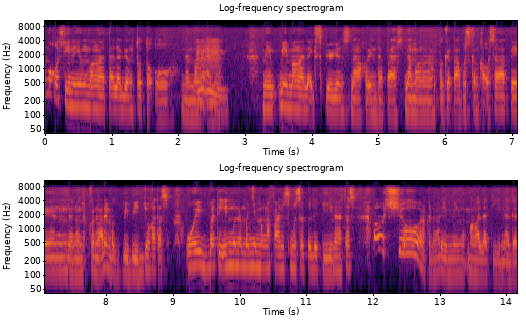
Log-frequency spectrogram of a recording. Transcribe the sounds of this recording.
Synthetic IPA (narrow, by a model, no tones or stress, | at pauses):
mokʊsiːnojʊŋmɐŋat̪ɐlɐɡaŋt̪ot̪oʔo̞nɐŋmɐŋa̰ʔɐno | mɛjmɐjmɐŋanɐʔɛkspiːɹjɐnsnɐʔɐko̞ʔɪnd̪ɐpast̪̚nɐmɐŋapɐɡ̚kɐt̪aːposkɐŋkɐ̰ʔʊsaːpɛnɡɐno̞nkonoaːɾɪmɐɡ̚bibiːd̪jokɐt̪asʔuwɪɡ̚bɐt̪iːʔɪnmonɐmanjʊŋmɐŋafansmosɐpɪlɪpiːnɐst̪ɐsʔoʃuɹkɐnŋaːɾɪjŋmɐjmɐŋalɐt̪iːnɐ̰ɡɐ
